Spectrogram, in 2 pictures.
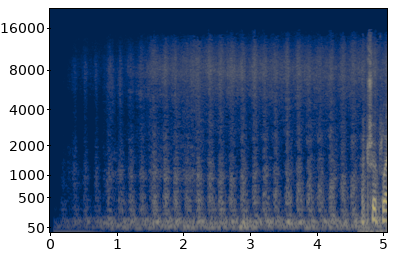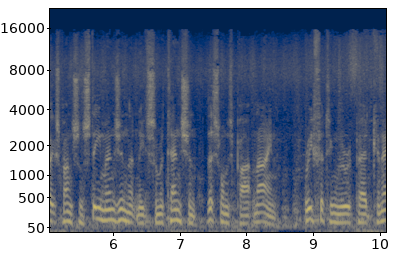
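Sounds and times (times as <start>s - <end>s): steam engine running: 0.2s - 10.0s.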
